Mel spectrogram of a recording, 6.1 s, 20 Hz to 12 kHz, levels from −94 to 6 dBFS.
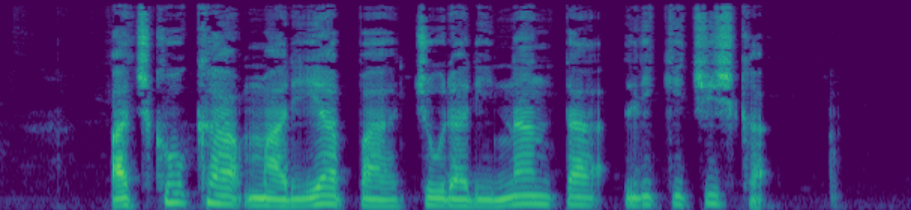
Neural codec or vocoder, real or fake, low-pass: none; real; 10.8 kHz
